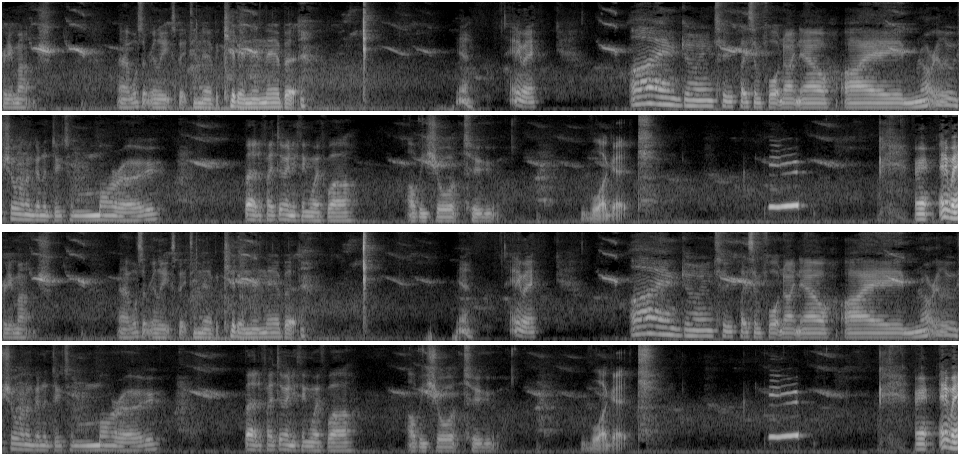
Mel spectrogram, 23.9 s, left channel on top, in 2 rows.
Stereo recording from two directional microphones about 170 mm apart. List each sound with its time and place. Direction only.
0.0 s speech: 10° left (ahead or behind)
3.3 s speech: 40° left (ahead or behind)
6.3 s speech: 5° left (ahead or behind)
15.0 s speech: 10° left (ahead or behind)
19.3 s speech: 10° left (ahead or behind)
21.5 s a sound: 10° left (ahead or behind)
